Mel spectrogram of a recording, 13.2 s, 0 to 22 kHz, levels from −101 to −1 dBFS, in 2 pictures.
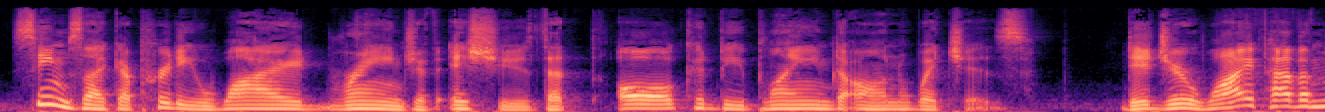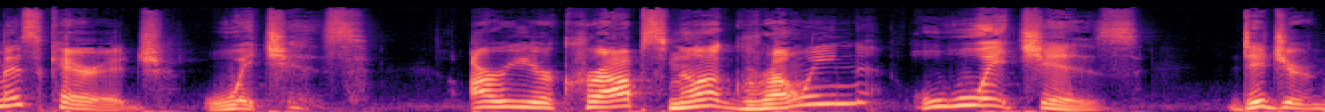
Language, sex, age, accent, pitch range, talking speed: English, male, 30-49, American, 125-185 Hz, 135 wpm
